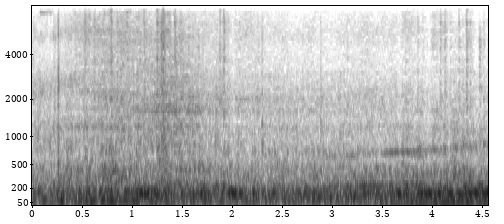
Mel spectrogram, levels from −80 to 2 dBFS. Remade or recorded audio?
recorded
